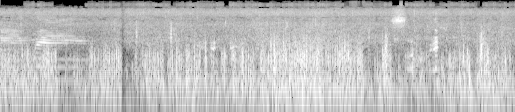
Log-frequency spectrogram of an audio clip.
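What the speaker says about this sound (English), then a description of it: "So that's why the wind came." Wind rushing past a sailboat out on the Atlantic Ocean, a constant close roar with gusting buffets against the microphone while a person talks over it.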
